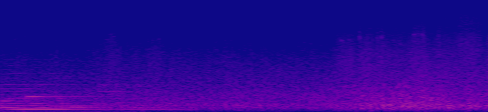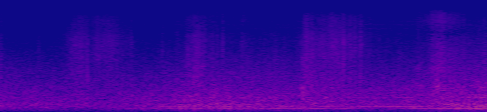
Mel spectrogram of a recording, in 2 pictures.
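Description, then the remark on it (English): A steady rush of wind over a completely frozen ocean fills the scene, with scattered sharp crackles and snaps of ice breaking through more often toward the end. No voices are heard. “Perhaps you can just hear the wind and the crackling of ice.”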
